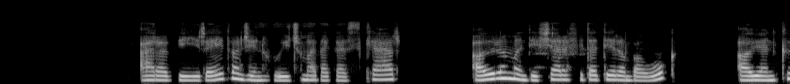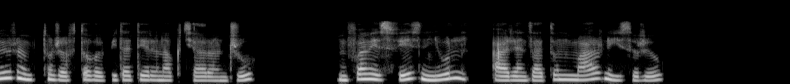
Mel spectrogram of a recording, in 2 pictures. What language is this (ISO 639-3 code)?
mlg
